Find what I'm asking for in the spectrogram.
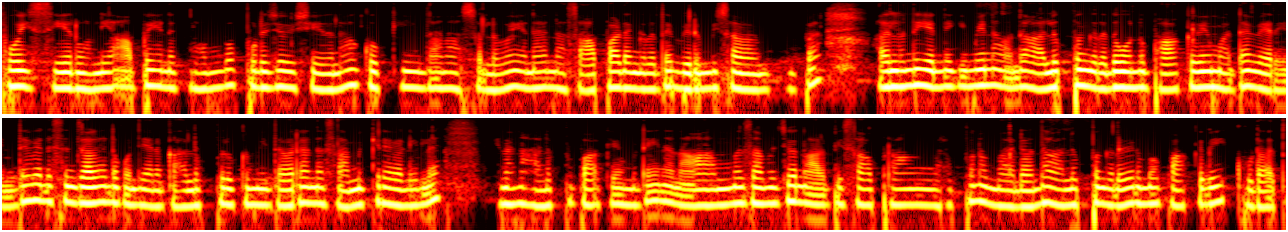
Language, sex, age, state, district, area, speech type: Tamil, female, 18-30, Tamil Nadu, Namakkal, urban, spontaneous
